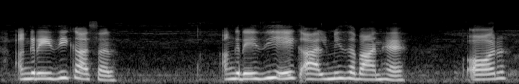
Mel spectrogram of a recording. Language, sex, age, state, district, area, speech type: Urdu, female, 18-30, Delhi, North East Delhi, urban, spontaneous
